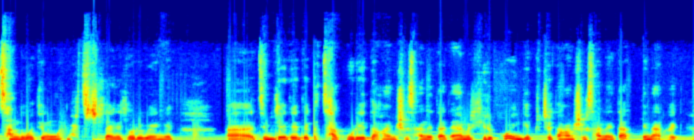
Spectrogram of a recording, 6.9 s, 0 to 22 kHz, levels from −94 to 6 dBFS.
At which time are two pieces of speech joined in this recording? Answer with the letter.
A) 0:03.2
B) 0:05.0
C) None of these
A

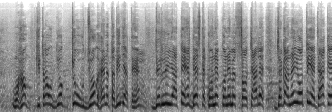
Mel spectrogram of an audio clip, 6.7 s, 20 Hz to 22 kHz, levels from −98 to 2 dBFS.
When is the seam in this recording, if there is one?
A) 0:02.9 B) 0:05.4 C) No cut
A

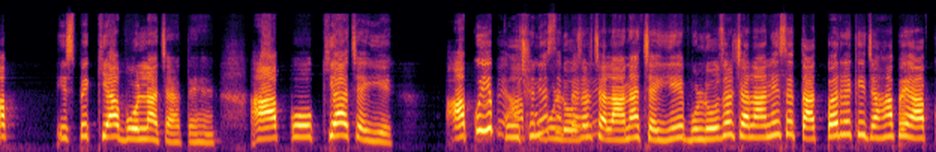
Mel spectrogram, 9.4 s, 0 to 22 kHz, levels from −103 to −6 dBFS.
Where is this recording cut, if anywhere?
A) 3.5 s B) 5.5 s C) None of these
B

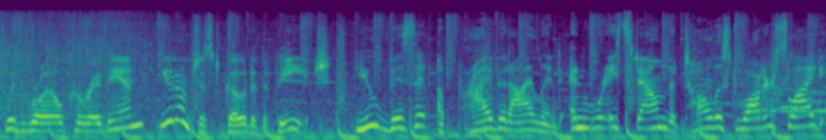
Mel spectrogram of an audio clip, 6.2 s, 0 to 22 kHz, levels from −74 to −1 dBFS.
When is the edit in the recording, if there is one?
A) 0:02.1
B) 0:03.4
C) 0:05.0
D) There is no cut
D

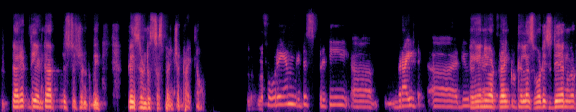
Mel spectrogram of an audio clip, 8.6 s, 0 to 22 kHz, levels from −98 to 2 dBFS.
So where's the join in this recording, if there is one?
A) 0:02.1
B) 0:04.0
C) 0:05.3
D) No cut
B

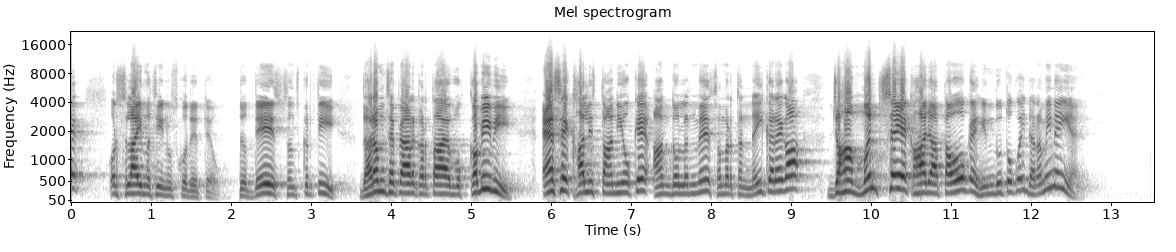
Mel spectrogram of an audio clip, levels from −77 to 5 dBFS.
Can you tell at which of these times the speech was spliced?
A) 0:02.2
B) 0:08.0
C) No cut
A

